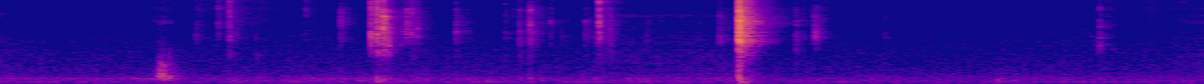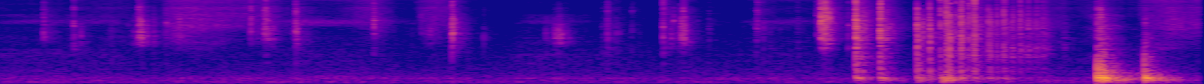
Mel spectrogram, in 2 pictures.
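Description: LEGO plastic bricks clicking and clattering as a brick-built puzzle box is handled and its parts are pulled out and set down on a wooden table. Scattered sharp clicks, the loudest nearly four seconds in, then soft rustling, and a quick run of clatter ending in a thump near the end.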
